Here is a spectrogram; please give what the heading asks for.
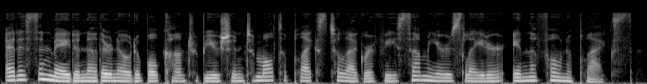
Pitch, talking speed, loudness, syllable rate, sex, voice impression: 160 Hz, 130 wpm, -18 LUFS, 5.1 syllables/s, female, feminine, adult-like, tensed, powerful, clear, fluent, intellectual, calm, reassuring, elegant, slightly lively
